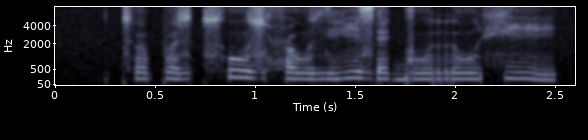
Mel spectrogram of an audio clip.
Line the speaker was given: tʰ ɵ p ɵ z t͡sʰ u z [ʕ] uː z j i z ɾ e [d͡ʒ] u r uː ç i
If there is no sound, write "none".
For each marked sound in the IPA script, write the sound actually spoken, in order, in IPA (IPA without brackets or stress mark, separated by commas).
ħ, ɡ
